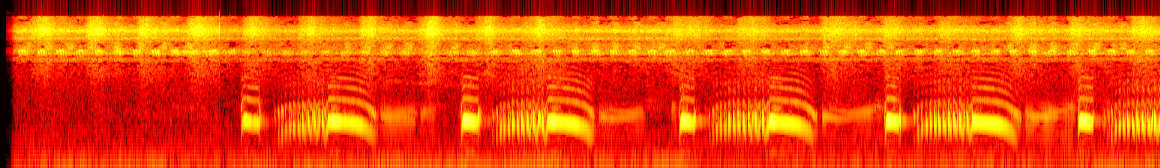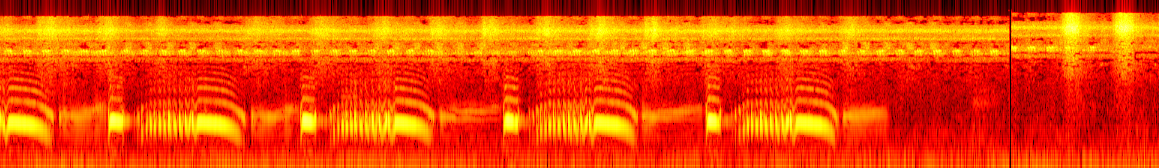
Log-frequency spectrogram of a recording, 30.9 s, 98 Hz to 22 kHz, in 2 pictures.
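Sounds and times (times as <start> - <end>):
insects chirring: 0.1 - 30.9
dove cooing: 3.2 - 27.4.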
